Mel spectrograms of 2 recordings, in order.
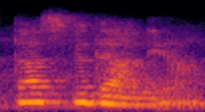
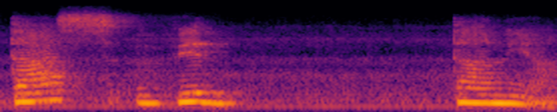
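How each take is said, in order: First: Said in the usual way. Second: "Das vidania" said very slowly, syllable by syllable; slowly sounded out. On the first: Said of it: "repeating at normal pace". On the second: Shown as a demonstration. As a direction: drag out each sound of "Das vidania" as if unsure. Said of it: "sounding out Russian goodbye".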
